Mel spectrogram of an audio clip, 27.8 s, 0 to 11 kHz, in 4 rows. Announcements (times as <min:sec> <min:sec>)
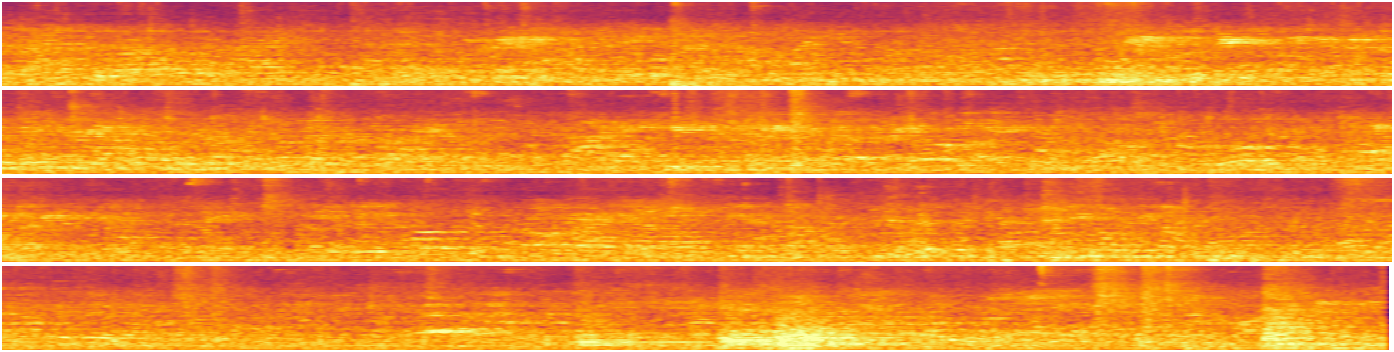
0:01.4 0:15.2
